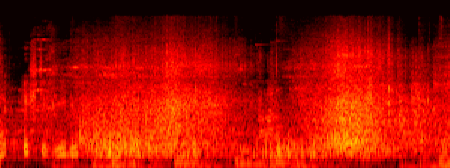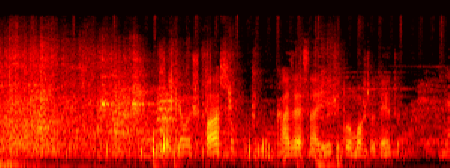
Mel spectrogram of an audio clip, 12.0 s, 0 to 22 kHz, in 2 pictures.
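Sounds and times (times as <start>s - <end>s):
wind buffeting microphone: 9.2s - 9.8s.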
